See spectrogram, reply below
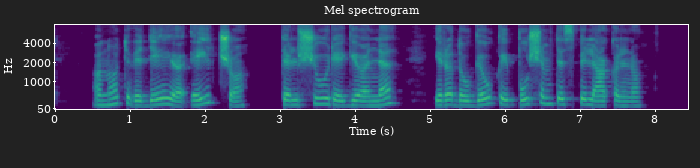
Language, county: Lithuanian, Šiauliai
